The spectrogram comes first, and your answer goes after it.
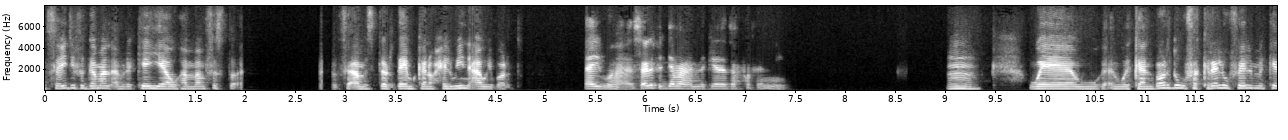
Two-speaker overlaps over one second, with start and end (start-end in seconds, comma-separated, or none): none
